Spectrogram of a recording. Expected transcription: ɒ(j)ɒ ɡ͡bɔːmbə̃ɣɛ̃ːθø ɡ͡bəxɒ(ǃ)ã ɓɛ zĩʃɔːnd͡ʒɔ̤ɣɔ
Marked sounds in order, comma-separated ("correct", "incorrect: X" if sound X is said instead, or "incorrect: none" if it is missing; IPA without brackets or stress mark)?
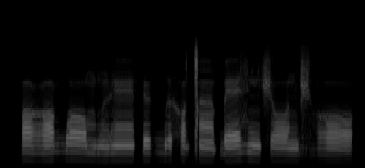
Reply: incorrect: ɣ, incorrect: ǀ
